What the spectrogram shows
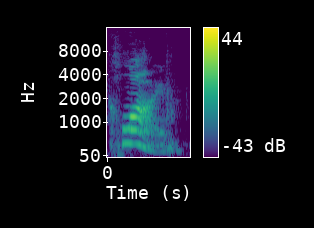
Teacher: at the end of a word that B is silent he doesn't say anything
